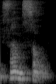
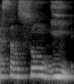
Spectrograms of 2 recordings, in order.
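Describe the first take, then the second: First: "Samsung" ending on ng, no added vowel; consonant ending. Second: "Samsung" with an I added, "sam-SUN-ghi"; Brazilian extra I. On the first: Teacher corrects Brazilian learners, "Samsung" with no final I. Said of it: "elas têm o som delas mesmo". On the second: Teacher mimics Brazilian learners' mistake, "Samsung" with a final I. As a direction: stretch "Samsung" into three syllables ending in a loud ghee. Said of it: "tendência a colocar a letra I no final". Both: Shown as a demonstration.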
